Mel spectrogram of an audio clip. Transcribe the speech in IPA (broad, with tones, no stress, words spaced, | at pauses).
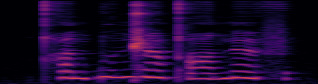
qʰu˨nɓu˦˥ ŋ͡ǁœ̃˦˨qʼɑ˨ nœ̃˦˨f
